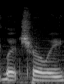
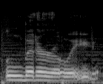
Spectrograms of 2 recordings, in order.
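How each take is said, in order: First: It is said in a non-American accent. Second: It is said in an American accent.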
